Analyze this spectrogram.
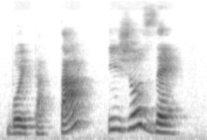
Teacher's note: então é a última sílaba tônica do Boitatá e de José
